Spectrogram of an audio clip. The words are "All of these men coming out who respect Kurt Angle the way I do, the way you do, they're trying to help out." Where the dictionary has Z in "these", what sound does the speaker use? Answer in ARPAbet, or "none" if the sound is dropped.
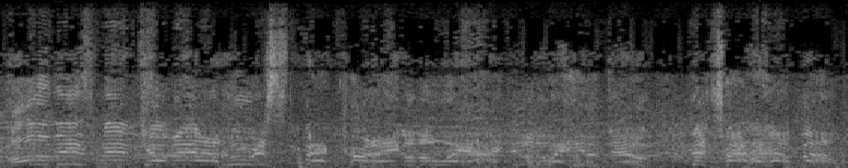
Z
